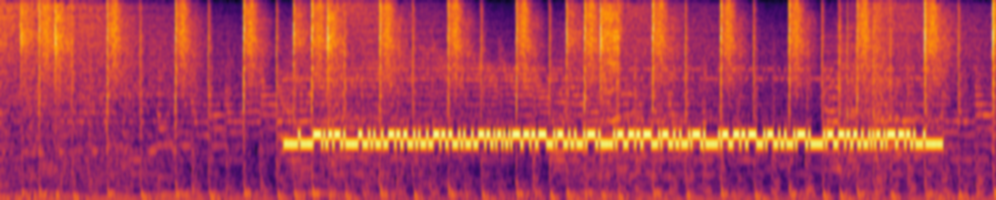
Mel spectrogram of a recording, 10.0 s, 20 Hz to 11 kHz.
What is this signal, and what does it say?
RTTY (50 baud, 170 Hz shift), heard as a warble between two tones, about 1040 Hz centre. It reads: CQ CQ CQ DE OZ3Z OZ3Z OZ3Z PSE K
